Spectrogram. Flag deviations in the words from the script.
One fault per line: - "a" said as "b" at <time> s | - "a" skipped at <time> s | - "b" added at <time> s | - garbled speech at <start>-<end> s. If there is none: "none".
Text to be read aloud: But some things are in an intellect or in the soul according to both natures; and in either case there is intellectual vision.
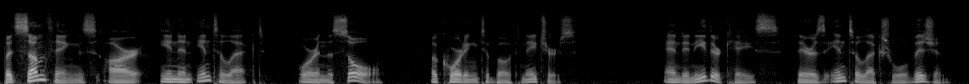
none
